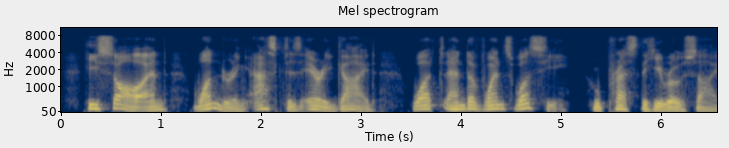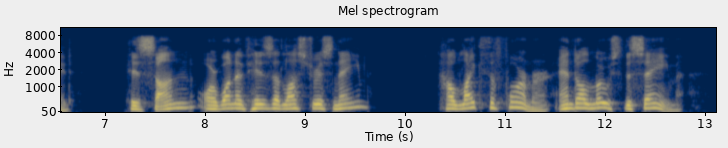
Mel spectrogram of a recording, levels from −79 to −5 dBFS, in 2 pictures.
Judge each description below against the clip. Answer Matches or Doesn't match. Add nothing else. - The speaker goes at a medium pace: Matches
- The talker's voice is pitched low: Doesn't match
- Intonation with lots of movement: Matches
